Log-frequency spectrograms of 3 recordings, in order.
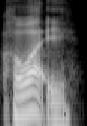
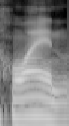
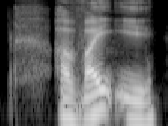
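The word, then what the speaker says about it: Hawaiʻi: you're gonna say Hawaii or you know as locals say Hawaii you know it's you have a different pronunciation of the W sometimes but in the Hawaiian language is to clarify for people who are curious Hawaii is the Hawaiian way to say the word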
